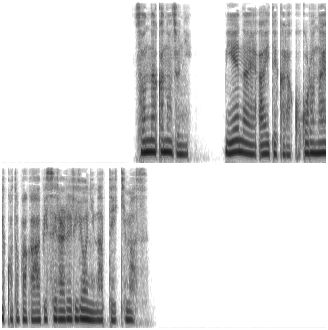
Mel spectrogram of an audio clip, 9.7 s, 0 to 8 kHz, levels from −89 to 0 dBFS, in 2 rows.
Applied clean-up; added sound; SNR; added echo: none; none; none; none.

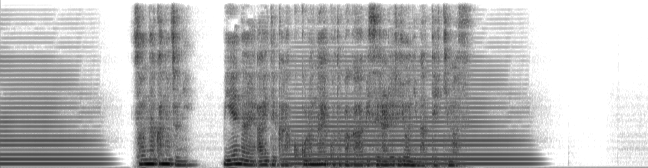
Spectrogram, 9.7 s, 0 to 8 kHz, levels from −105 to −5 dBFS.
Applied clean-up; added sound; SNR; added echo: none; Wind instrument, woodwind instrument; 10 dB; reverberation time 0.3 s.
